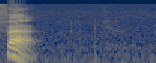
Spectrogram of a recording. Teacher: উপরের দাঁত নিচে ঠোঁটের সাথে লেগে বাতাস বের হবে।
